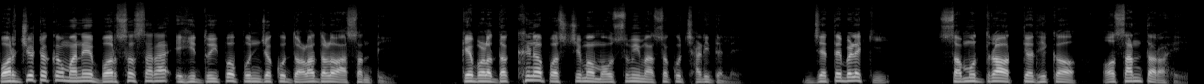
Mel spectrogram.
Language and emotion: Odia, neutral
